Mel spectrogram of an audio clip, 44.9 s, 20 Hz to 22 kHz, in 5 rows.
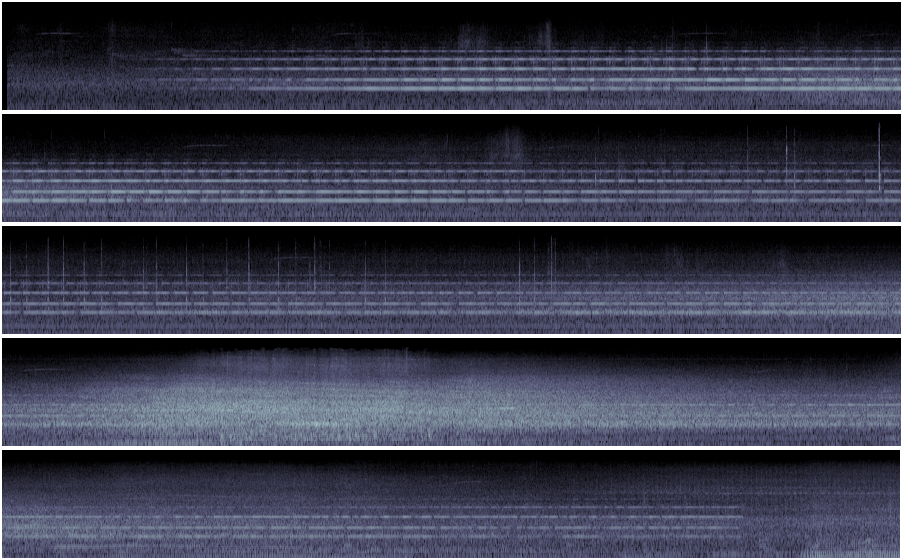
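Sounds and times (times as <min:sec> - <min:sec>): approaching train rushing: 0:00.1 - 0:44.9
level crossing bells ringing: 0:01.3 - 0:44.9
car engine idling: 0:03.2 - 0:28.8, 0:29.9 - 0:44.9
sharp clicks: 0:17.8 - 0:22.0, 0:23.2 - 0:23.6.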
